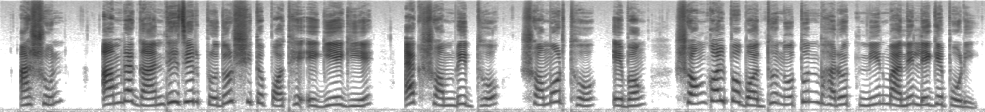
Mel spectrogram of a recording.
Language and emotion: Bengali, neutral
